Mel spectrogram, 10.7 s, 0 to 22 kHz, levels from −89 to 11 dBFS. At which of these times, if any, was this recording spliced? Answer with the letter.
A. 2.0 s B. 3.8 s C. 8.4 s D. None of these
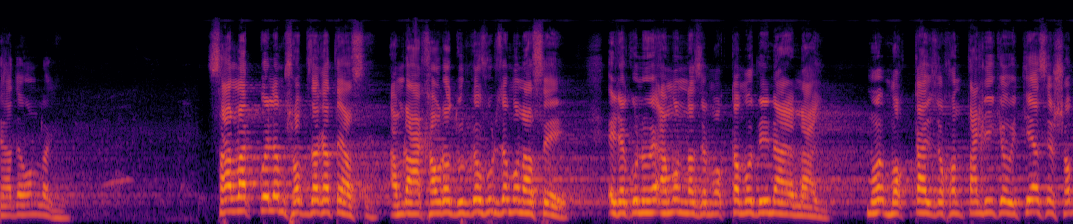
A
